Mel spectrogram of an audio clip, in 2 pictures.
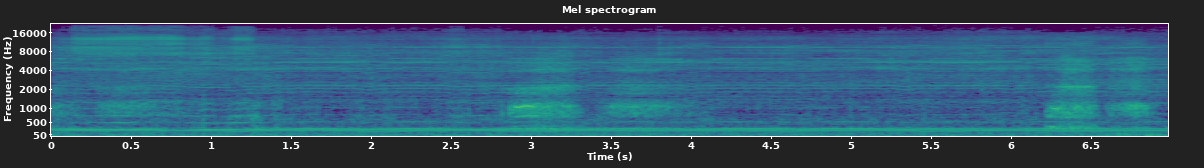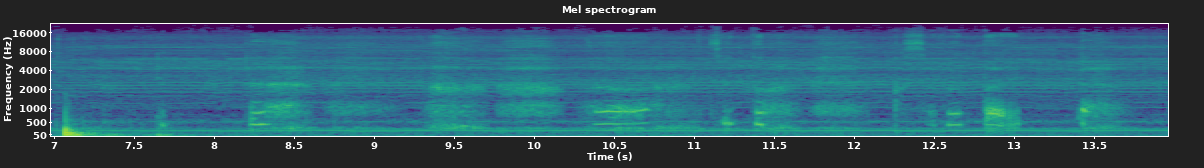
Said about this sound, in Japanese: バイブ入れました。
